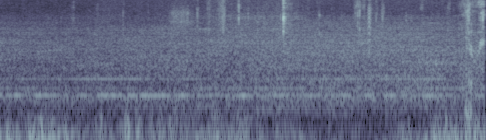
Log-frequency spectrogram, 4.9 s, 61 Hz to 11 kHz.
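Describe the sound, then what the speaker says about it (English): A Boeing 777 taxis at Vancouver Airport, giving off a steady low engine rumble and whine that stays loud and constant at a distance, with no voices over it. "we've got a 777 taxiing out there from the Horseshoe"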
